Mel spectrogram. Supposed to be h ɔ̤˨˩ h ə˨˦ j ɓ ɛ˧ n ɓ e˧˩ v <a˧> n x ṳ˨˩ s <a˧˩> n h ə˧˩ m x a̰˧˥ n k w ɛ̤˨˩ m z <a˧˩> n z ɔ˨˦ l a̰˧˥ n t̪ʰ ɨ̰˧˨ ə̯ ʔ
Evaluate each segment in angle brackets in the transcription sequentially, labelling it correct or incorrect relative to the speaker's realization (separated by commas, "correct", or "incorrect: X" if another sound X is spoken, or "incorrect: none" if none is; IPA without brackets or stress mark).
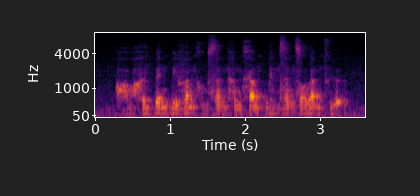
correct, correct, correct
